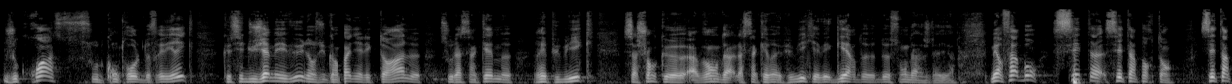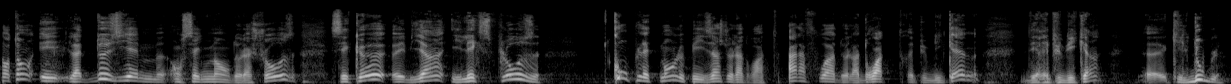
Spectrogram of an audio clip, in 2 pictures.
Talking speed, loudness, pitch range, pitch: 180 wpm, -27 LUFS, 110-165 Hz, 125 Hz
